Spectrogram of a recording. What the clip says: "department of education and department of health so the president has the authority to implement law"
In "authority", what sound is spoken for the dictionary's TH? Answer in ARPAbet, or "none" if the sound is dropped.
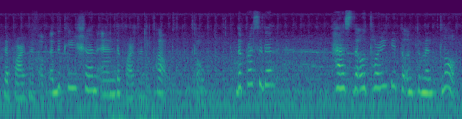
T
